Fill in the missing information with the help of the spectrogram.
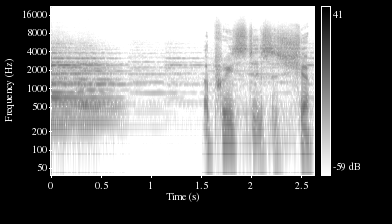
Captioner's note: bells tolling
